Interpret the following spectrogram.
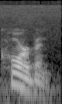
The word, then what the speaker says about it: Corban: K may be better because it's a hard C sound, which is a K sound, but most of the time you see it spelled with a C.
